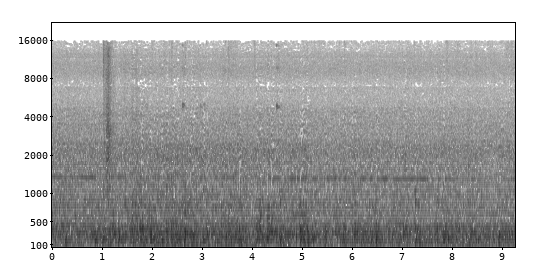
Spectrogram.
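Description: Running noise inside a JR 205 series electric commuter train's motor car at speed: a steady rumble of wheels on rail with the traction motors and gears humming. A short sharp click about a second in.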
